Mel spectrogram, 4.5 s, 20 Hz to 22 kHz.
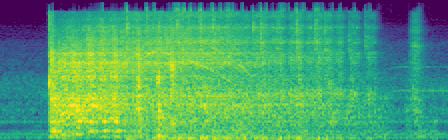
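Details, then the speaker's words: Jaguar MKII engine run after reassembly and water pump work: it catches after a short crank, then runs unevenly with a wavering note before dying, needing tickling. Charging reads only 11.9 V, and a faulty alternator is suspected. "it's a little shaky I had to tickle it as you heard"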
